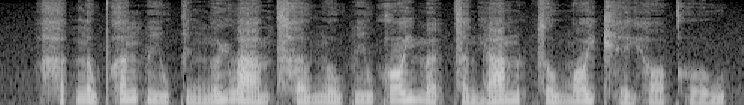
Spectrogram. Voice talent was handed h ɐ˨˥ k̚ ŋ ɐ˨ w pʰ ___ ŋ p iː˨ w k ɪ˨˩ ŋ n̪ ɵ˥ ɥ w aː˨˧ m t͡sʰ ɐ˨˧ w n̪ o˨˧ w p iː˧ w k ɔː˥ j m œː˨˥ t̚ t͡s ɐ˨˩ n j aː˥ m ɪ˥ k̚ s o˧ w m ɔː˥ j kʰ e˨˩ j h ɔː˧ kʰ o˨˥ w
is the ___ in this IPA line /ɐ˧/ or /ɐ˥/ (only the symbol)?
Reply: ɐ˥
